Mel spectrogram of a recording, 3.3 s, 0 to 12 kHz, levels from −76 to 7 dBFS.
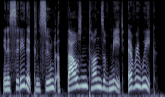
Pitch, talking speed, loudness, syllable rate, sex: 220 Hz, 220 wpm, -19 LUFS, 5.9 syllables/s, female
